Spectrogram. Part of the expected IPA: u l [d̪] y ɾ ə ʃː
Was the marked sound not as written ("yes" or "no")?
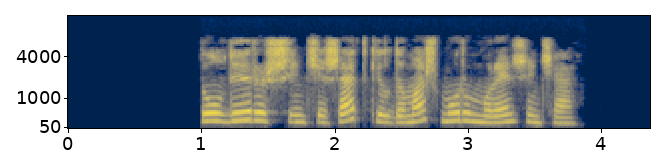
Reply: no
